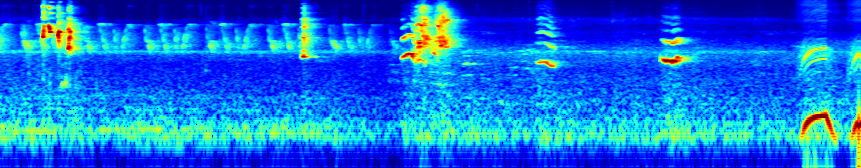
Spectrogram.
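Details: Lovebird in full chirping voice, melodious: a rapid scratchy twittering run, then a loud harsh burst, followed by spaced single squeaky chirps and a final low nasal note.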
